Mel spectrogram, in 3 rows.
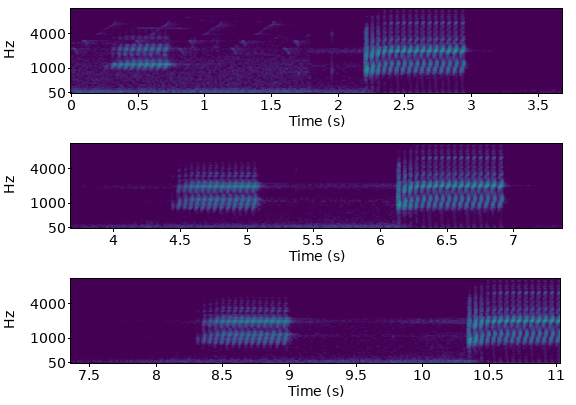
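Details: Gray treefrogs recorded in 2010 sing loud, musical trills, each under a second long, repeated about every two seconds; the recording includes an aggression call.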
